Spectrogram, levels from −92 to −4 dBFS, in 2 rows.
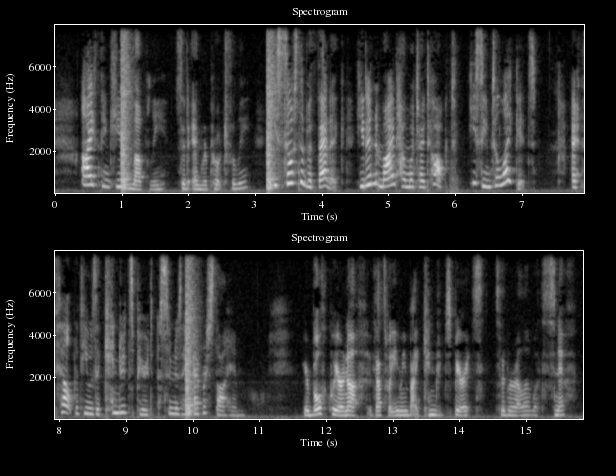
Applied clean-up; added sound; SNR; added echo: none; Snare drum; 5 dB; none.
